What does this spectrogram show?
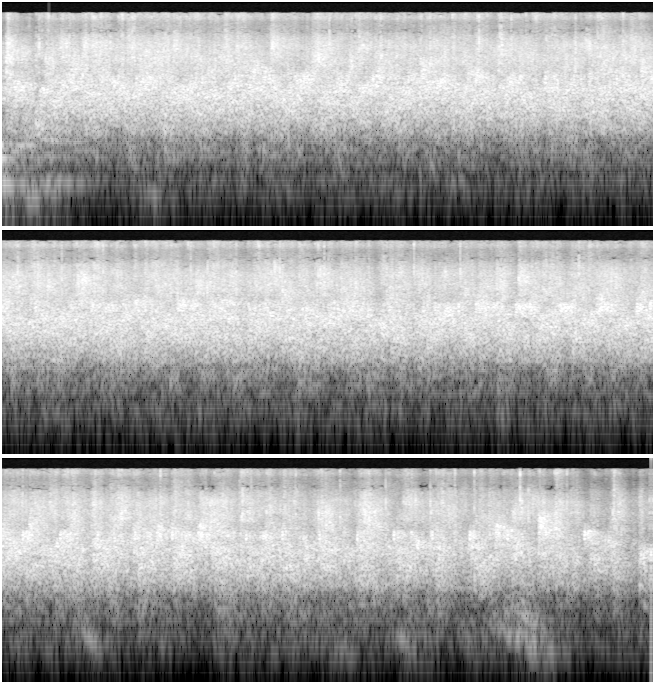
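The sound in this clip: An audience applauds in a dense, steady wash of clapping that stays loud and even for about fifteen seconds, with no talk over it.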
